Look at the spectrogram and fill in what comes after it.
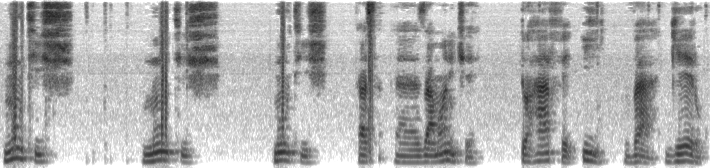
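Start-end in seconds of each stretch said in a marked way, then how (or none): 0.1-4.1 موتیش, final ig breathed out as ish; German pronunciation. Shown as a demonstration. Teacher models a German word for the class.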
